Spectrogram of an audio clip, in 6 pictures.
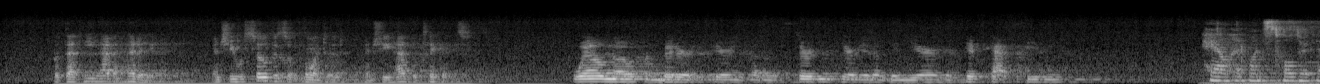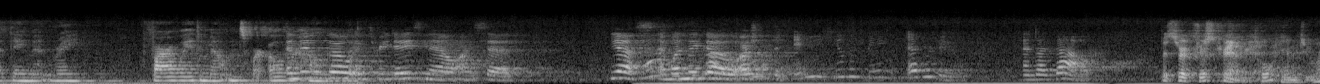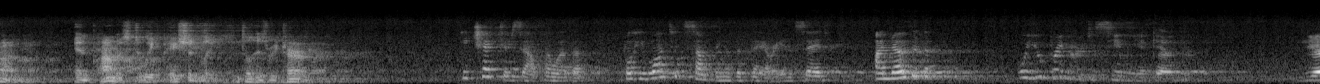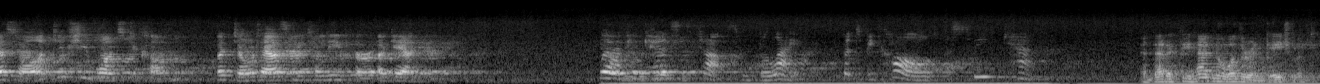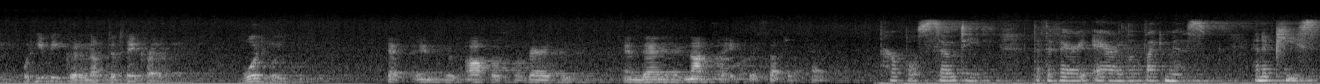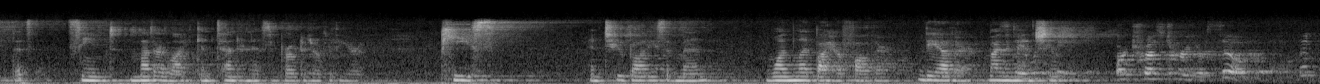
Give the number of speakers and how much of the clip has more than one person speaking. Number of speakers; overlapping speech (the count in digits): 8, about 5%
